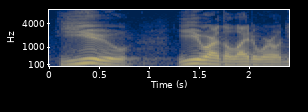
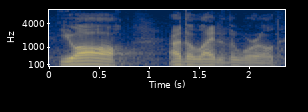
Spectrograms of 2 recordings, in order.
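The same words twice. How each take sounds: First: You leaned on; you said with weight, meaning all of you; stress on you. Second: All stretched and leaned on; you all are the light with all pressed; stress on all. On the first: Pastor pressing on you to the congregation. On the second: Pastor stressing the whole church, emphasised all. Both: Shown as a demonstration. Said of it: "You, not you individually".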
